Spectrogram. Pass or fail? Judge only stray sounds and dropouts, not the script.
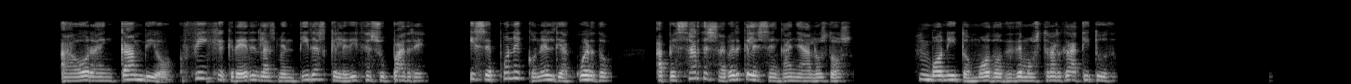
pass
